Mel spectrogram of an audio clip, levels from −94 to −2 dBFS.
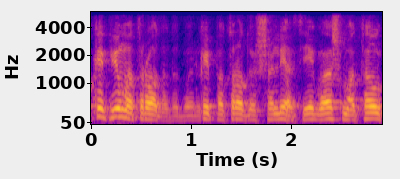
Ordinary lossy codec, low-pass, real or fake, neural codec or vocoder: Opus, 64 kbps; 5.4 kHz; fake; vocoder, 44.1 kHz, 128 mel bands, Pupu-Vocoder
